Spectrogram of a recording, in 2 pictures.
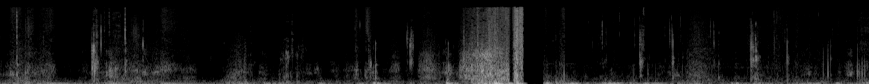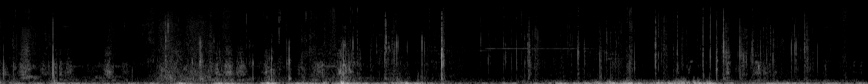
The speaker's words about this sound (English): I heard a sample on your website of an elk munching on a microphone.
